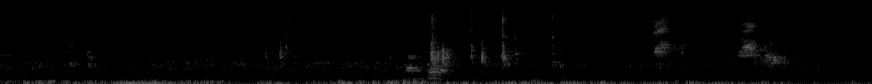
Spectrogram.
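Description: A dove hops and shuffles about in a wire cage.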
